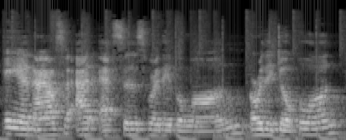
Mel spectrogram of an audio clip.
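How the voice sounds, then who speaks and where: Low-voiced chatty woman, echoey. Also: moderate pace, fairly bright tone. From Dallas, USA. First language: Spanish. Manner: chatty, laughs often, trails off mid-sentence. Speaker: interview guest. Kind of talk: casual interview chat. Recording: echoey, from far off, faint music.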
